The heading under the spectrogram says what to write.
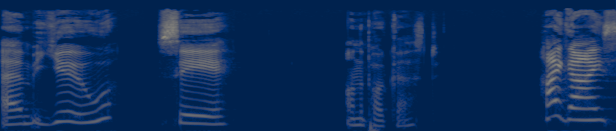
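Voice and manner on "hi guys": put-on loud, belted kid vlogger voice. Mocking how the co-host greets listeners on the podcast: imitating a nine-year-old YouTuber. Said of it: "like a nine-year-old YouTuber".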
